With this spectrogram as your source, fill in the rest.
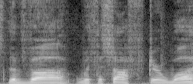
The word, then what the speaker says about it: vav: you probably know um vav is the sixth letter in the hebrew alphabet and it is pronounced va it is not pronounced wha nobody pronounces it that way and um unfortunately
